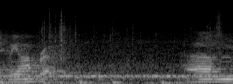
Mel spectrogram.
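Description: A man speaking slowly into a microphone, with one drawn-out syllable at the start and another near the end, over a steady low hum from the sound system.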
